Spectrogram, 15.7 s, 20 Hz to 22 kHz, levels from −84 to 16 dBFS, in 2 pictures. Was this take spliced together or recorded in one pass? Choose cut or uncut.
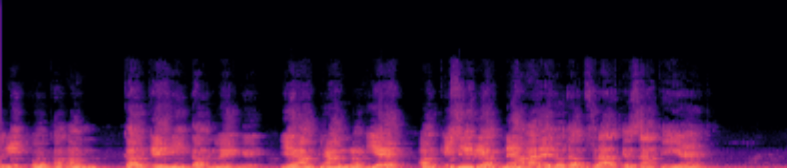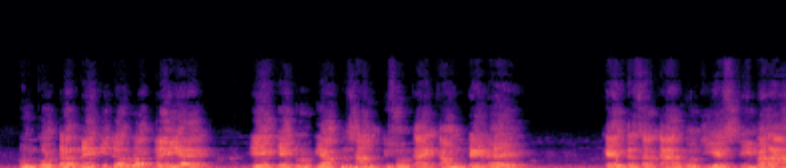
uncut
